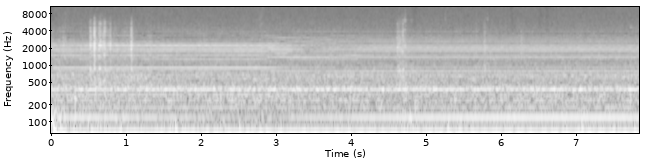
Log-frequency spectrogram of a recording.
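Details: Zenith Y825 vacuum tube AM/FM radio: a constant low steady hum with a faint buzz through the speaker after a tube is reinserted; the mains hum cause is not yet found.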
